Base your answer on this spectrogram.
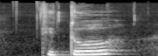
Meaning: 1. title (added to a person's name) 2. publication, book, title
- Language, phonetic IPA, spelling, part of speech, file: Czech, [ˈtɪtul], titul, noun, Cs-titul.ogg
